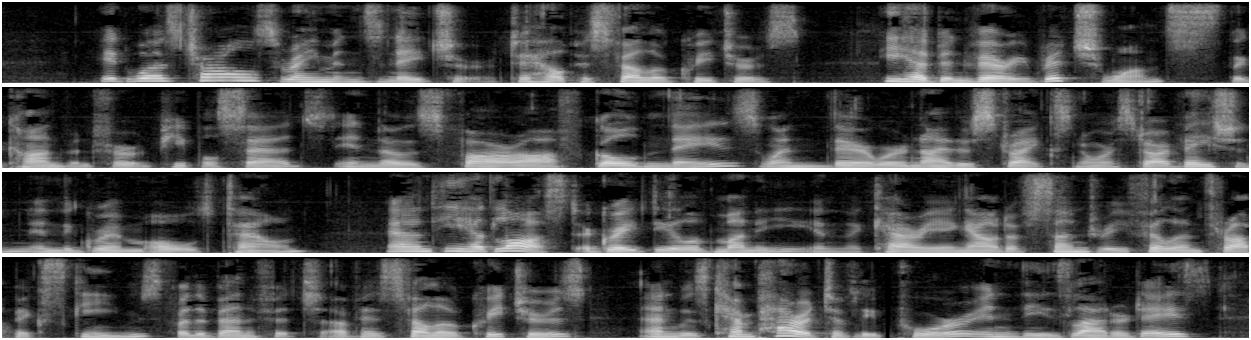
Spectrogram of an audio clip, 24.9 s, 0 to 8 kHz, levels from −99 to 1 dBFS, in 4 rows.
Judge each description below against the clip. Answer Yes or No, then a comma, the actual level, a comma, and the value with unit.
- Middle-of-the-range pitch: Yes, medium, 160 Hz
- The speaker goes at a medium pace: Yes, average, 170 wpm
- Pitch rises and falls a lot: No, average, 4.2 semitones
